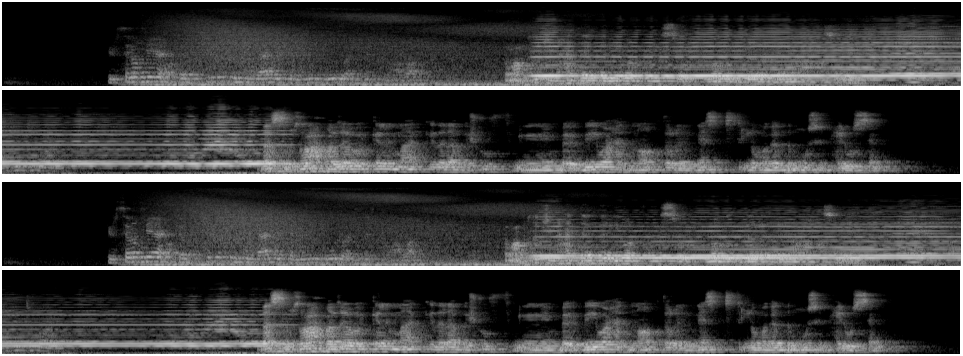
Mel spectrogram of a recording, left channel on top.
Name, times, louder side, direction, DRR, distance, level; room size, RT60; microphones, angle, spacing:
sound 1, 1.1-6.4, right 1 dB, 10° right, 0.6 m, -34 dB
voice 1, 1.1-4.2 9.0-10.2, equal, 85° right, 2 dB, 1.2 m, -32 dB
voice 2, 5.0-8.5 12.1-18.3, equal, 25° right, -1 dB, 1.1 m, -22 dB
Harmonica, 5.1-12.5, left 2 dB, 75° left, 1.2 m, -18 dB
9.8 x 4.3 x 2.7 m, 0.80 s
head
